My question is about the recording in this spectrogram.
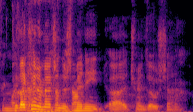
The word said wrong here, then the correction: Trandoshan: How do you say it again? – Trandoshan. Perfect.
